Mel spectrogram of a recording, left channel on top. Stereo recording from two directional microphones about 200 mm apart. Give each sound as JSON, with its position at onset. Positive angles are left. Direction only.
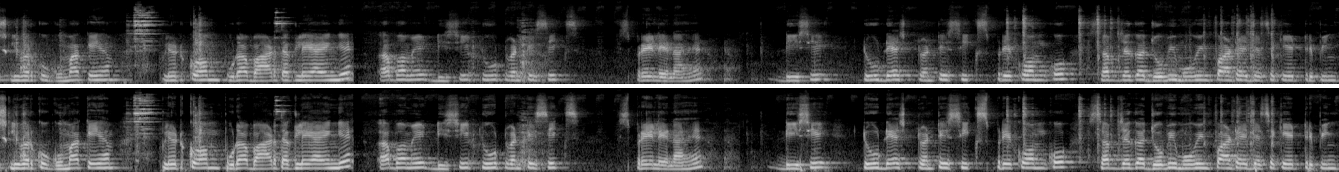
{"t": 0.0, "sound": "speech", "side_deg": -40}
